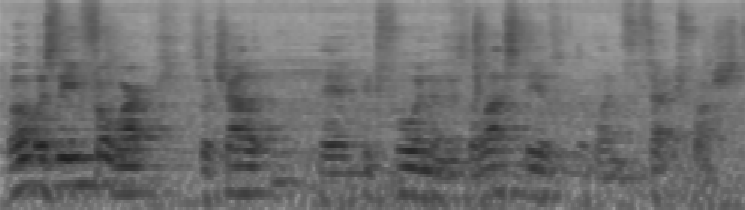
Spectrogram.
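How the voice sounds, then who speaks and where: His medium-pitched voice is expressive and brisk as this Scottish wedding celebrant conducts a vow renewal in a church hall. Telling family stories jovially, he laughs a lot; background noise and the echo of a distant mic fill the recording.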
